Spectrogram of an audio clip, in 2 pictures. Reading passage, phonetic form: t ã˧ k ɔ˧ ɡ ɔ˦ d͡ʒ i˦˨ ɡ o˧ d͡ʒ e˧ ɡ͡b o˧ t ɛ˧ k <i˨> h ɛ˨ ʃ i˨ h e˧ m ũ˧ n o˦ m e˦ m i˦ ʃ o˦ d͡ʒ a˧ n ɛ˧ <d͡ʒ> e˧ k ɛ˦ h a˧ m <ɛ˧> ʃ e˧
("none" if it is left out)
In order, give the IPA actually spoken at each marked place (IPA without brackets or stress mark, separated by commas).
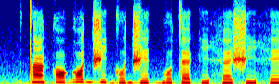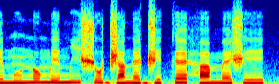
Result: i˨, d͡ʒ, ɛ˧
